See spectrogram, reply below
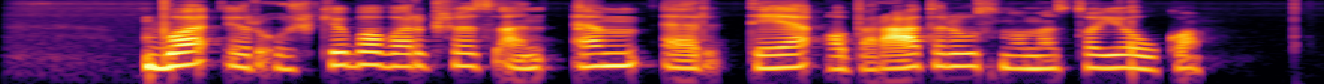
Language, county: Lithuanian, Kaunas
